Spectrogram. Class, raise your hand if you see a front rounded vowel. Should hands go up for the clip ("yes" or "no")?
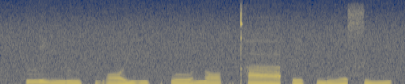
no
